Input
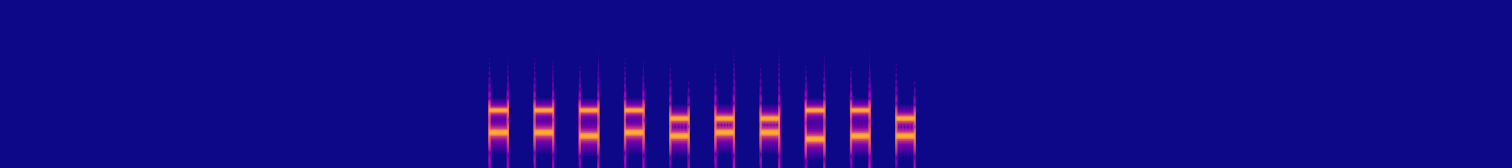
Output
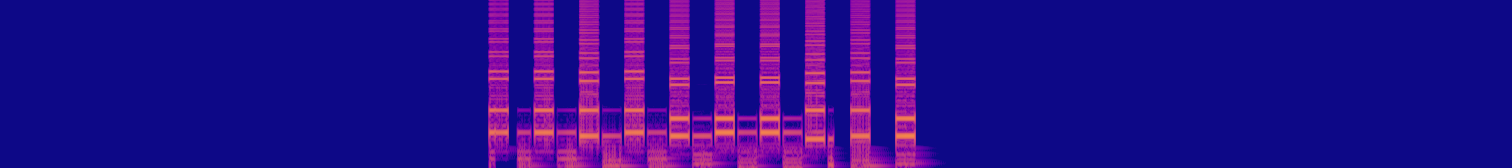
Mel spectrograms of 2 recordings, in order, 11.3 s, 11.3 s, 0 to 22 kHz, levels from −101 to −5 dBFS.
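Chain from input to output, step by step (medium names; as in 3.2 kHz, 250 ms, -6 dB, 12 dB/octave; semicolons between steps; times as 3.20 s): dead-time distortion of 0.25 ms; bass shelf 370 Hz +10 dB; hum notches 60/120/180/240/300/360/420/480 Hz; peak limiter -20 dBFS, peak gain reduction 4 dB; 3.72–6.26 s: bands offset in time highs, lows 170 ms, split 510 Hz; random flutter of the level, depth 55%; trim -3.5 dB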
